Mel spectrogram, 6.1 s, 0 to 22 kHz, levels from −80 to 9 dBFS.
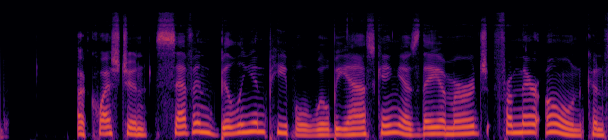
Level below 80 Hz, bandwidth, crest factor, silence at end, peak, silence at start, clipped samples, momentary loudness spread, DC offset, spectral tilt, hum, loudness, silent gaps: -56 dBFS; 15.5 kHz; 10 dB; 0 s; -14 dBFS; 0 s; under 0.1%; 4 LU; under 0.1%; -6 dB/octave; none; -26 LUFS; 0.10-0.27 s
